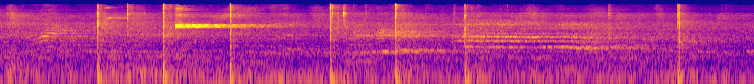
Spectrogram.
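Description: A volleyball is bumped and slapped back and forth in a large echoing gym.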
